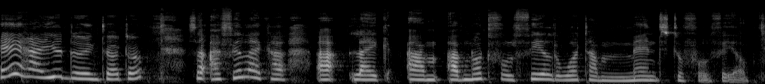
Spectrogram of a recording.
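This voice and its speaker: A woman with a Kenyan accent speaks at a fairly slow pace. Her pitch is fairly high and her intonation lively. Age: 50s. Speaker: motivational livestreamer. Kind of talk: livestream chat. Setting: live stream. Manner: halting, repeats words.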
